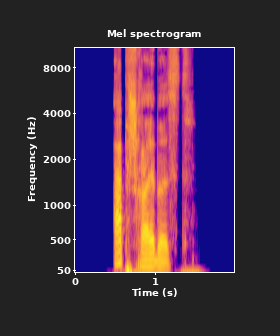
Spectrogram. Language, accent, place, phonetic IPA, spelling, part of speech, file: German, Germany, Berlin, [ˈapˌʃʁaɪ̯bəst], abschreibest, verb, De-abschreibest.ogg
- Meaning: second-person singular dependent subjunctive I of abschreiben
